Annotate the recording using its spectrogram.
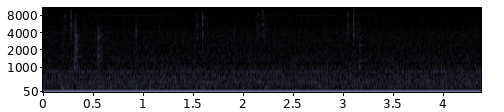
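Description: Computer mouse clicking several times at uneven intervals over a steady faint hiss.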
